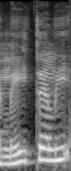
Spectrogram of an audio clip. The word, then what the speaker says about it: lately: Mas olha, lately, você não pronuncia o E que vem depois da letra T, ok? Não é lately, é lately, lately.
